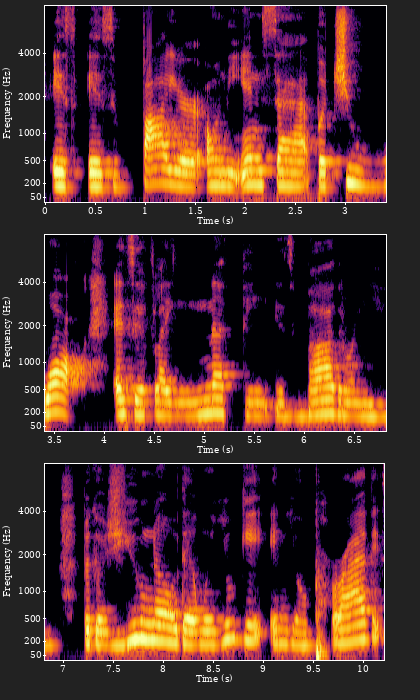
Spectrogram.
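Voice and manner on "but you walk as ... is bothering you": usual speaking voice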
